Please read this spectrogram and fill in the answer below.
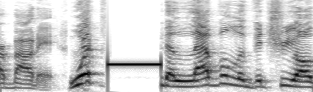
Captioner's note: beep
